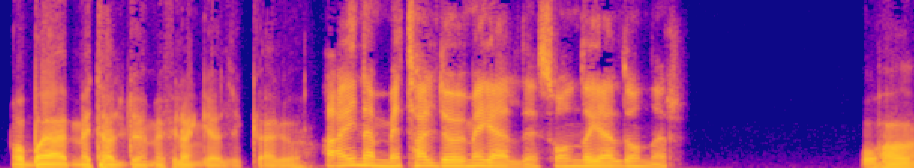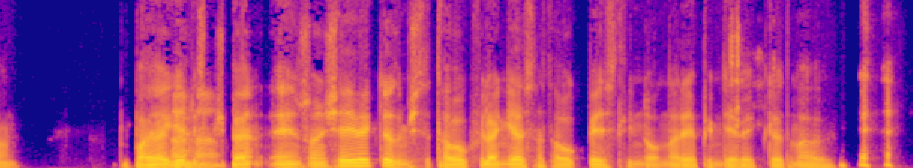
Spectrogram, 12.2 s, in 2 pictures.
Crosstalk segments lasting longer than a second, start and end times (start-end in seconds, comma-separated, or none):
none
